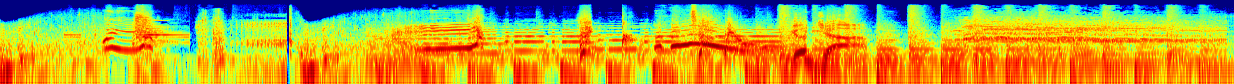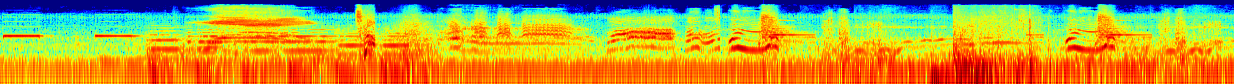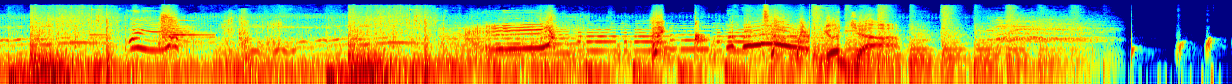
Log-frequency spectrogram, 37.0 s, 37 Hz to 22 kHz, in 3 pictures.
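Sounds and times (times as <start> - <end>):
squeaky cartoon voices: 1.0 - 1.9, 14.3 - 15.6, 16.8 - 30.4
music: 3.7 - 12.3, 13.8 - 16.7, 29.1 - 36.0
low engine hum: 9.5 - 31.2
vehicle reversing beep: 12.3 - 13.9, 20.0 - 20.6, 23.3 - 23.9, 26.4 - 27.0
rising pop sound effects: 36.0 - 37.0.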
